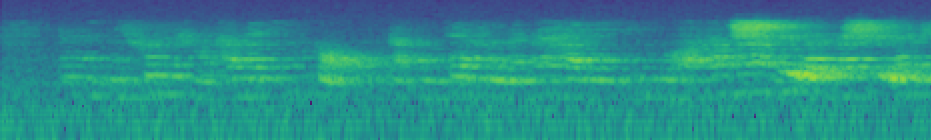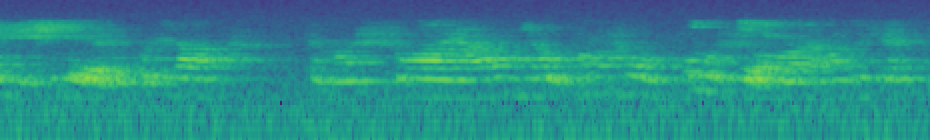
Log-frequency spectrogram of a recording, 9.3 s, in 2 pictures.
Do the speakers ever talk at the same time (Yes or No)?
Yes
